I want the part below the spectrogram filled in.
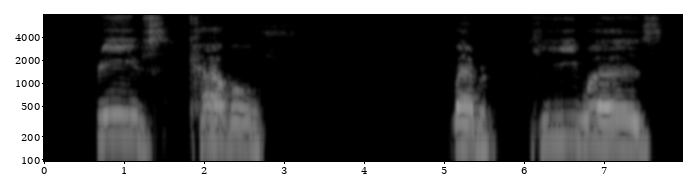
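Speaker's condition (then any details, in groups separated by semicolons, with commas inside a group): Cerebral palsy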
